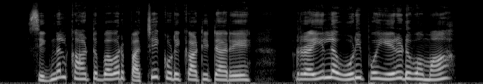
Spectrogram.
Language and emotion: Tamil, fearful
